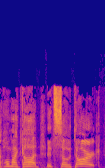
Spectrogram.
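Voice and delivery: high, slow cartoon dismay; high slow cartoon whine; Velma dismayed. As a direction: drag it out in mock horror. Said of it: "Velma's like".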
